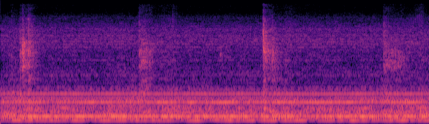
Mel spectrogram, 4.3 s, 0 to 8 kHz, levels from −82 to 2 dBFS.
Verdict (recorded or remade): recorded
